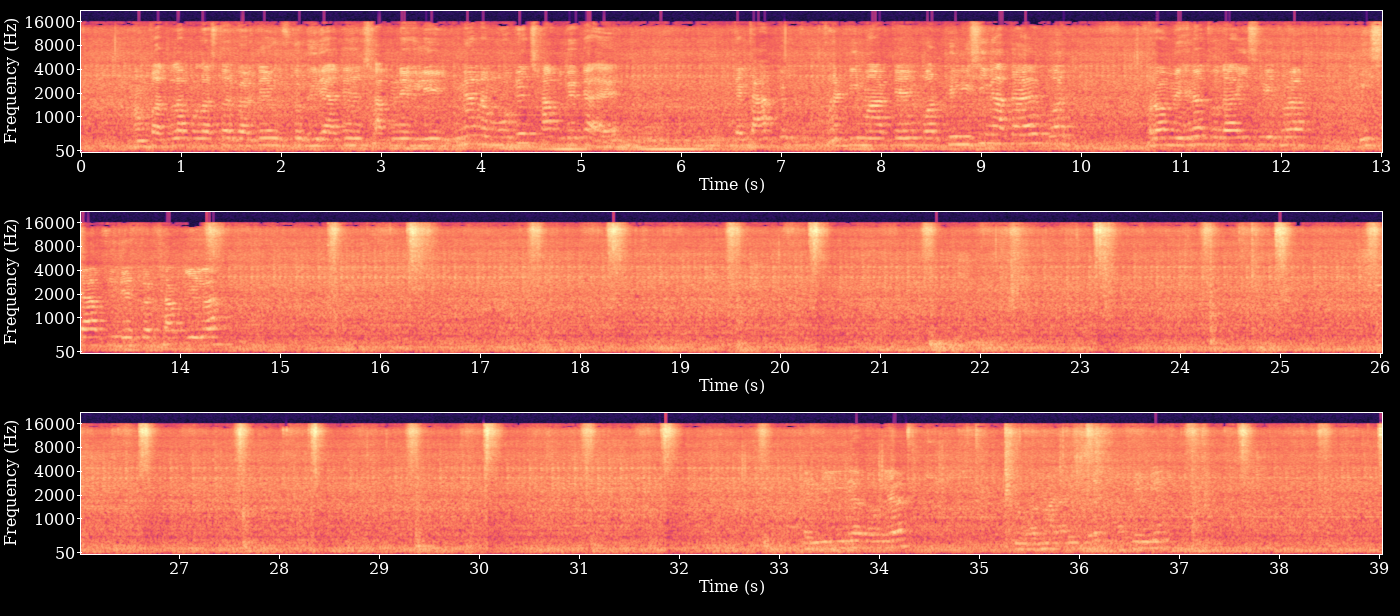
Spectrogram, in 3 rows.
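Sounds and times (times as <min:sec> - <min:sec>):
low machine rumble: 0:00.0 - 0:39.0.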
